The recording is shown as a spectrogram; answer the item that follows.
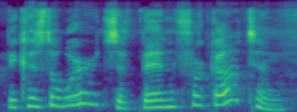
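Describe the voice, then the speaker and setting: A woman's voice: high voice, very animated, normal speed, darkish tone, pitched above the performer's own voice. A woman voicing an earnest, sentimental, slightly silly male owl in a children's storybook, with plaintive, simple phrasing. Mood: sad, tearful. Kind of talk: children's storybook character reading.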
